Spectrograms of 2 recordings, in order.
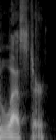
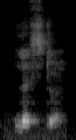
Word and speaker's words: Leicester: That's probably not how that's pronounced at all. Forvo. How do you pronounce that word? It's like Lester, right? It's going to be Lester. – Lester.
